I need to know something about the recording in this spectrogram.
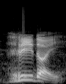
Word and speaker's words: হৃদয়: এর সঠিক উচ্চারণ হবে হৃদয় হৃদয় কারণ হলো হ এর সাথে ঋকার সংযুক্ত হয়েছে হ এর সাথে ঋকার সংযুক্ত হওয়ার কারণে এখানে আমরা হৃ এর মত উচ্চারণ করতেছি হৃদয় হৃদয় আরেকটা শব্দ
